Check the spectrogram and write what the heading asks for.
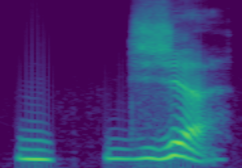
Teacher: When they connect together, D and Y, they become J. So the D is a stop sound because the air is stopped and the J is an africate which means the sound is stopped and then slowly released with a friction J.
